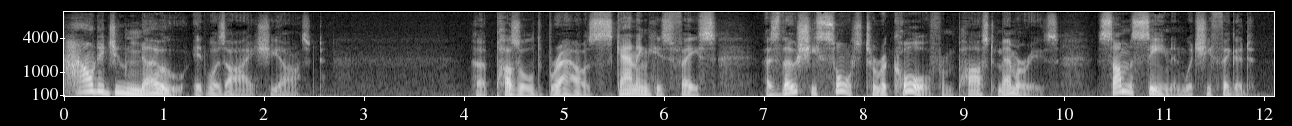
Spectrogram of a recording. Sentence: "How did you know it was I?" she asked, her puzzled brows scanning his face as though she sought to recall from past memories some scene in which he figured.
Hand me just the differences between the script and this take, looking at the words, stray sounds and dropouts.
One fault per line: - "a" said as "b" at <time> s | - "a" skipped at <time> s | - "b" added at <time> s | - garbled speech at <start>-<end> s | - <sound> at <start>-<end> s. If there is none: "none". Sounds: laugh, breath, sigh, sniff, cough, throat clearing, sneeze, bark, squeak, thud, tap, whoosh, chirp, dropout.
- "he" said as "she" at 11.3 s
